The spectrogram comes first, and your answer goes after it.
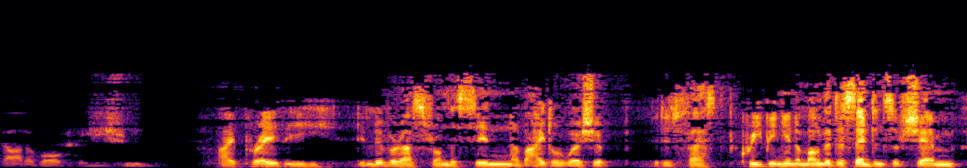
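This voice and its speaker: Low, husky, devout Abram. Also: male voice, steady tone, measured pace. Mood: grave, devout. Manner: earnest, formal oratory. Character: earnest, devout, tender young biblical man Abram. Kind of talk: audio Bible drama acting. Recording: dull lo-fi recording.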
